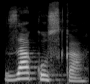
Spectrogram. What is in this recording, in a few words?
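"закуска", Komi, female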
